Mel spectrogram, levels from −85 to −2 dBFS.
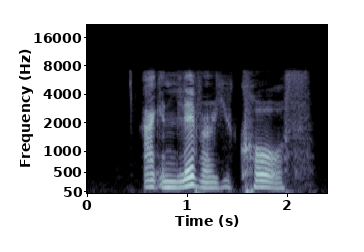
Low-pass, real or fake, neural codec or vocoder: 7.2 kHz; real; none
